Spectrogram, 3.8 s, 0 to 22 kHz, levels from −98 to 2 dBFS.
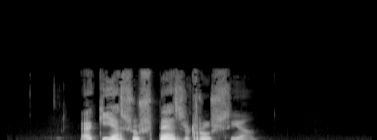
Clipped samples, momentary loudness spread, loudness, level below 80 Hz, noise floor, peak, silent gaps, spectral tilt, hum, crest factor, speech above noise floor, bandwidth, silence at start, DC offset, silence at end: under 0.1%; 14 LU; -23 LUFS; -66 dBFS; -89 dBFS; -6 dBFS; none; -5 dB/octave; none; 20 dB; 66 dB; 11.5 kHz; 0.8 s; under 0.1%; 1.25 s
